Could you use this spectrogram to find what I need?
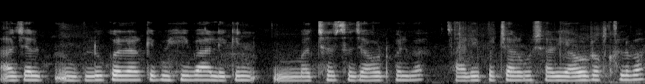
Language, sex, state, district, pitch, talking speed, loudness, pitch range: Bhojpuri, female, Bihar, Gopalganj, 200 Hz, 175 wpm, -18 LUFS, 190-205 Hz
